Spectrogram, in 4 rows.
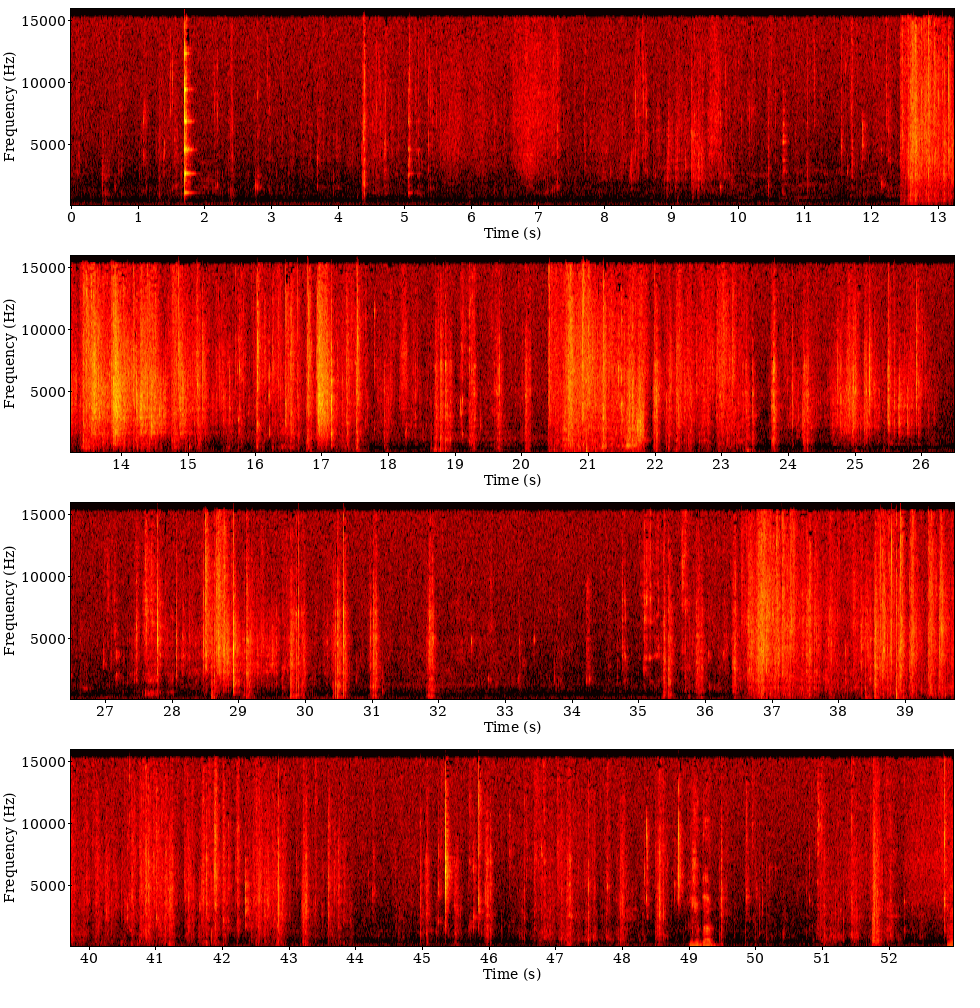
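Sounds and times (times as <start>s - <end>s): person crunching crisp snack: 11.6s - 26.2s, 27.0s - 31.2s, 31.8s - 32.1s, 34.7s - 44.0s, 44.6s - 52.4s.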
